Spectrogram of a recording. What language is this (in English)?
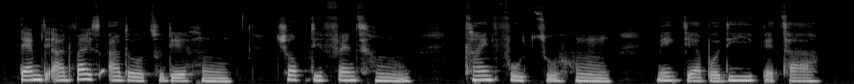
Nigerian Pidgin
